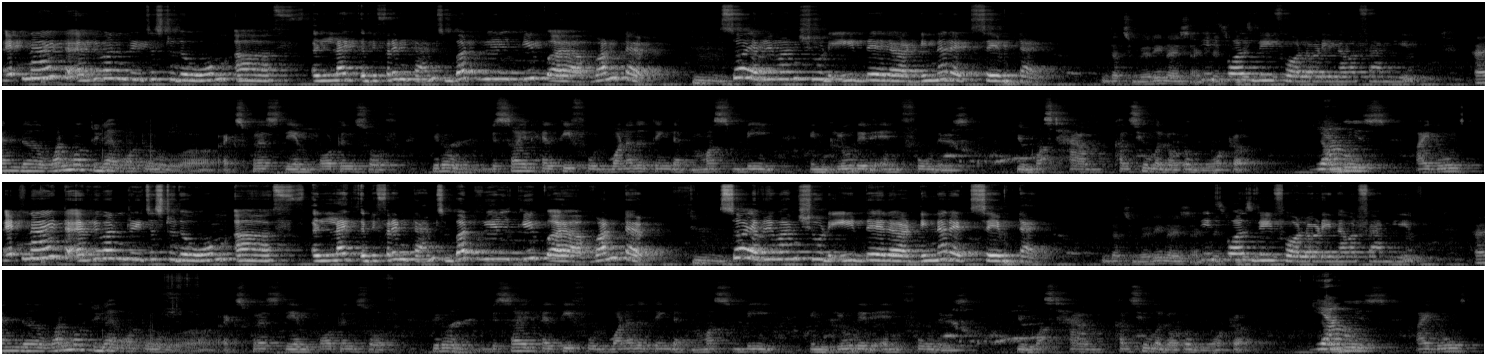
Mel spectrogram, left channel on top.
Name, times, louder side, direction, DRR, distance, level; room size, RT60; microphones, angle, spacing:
voice 1, 0.0-2.7 3.1-6.4 7.2-10.4 12.0-14.2 24.2-24.4 24.8-25.3 28.0-28.4, right 3 dB, 45° right, 2.3 m, -25 dB
voice 2, 6.9-7.3 11.0-12.5 14.4-18.8 19.1-24.5 25.0-27.4 28.0-29.4, left 1 dB, 35° left, 2.0 m, -37 dB
26.0 x 15.5 x 7.0 m
head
